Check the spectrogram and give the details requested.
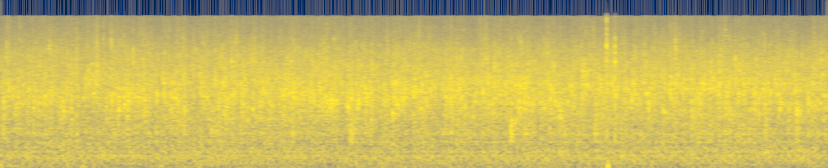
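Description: Cream-coated hake fillet strips deep-frying in hot oil in a pan: a steady, crackling sizzle, with a single sharp click about six seconds in.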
